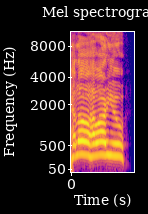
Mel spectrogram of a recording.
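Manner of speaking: put-on light Eastern European accent, high and loud. Recalling what a former cab driver said, do an Eastern European accent impression. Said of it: "as how I remember him sounding".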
